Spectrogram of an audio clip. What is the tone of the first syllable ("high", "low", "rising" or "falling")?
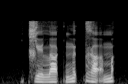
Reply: low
